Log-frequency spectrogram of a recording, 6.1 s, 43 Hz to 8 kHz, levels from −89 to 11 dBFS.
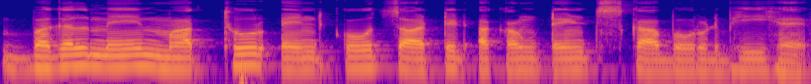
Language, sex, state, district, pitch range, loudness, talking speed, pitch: Hindi, male, Rajasthan, Jaipur, 105-120 Hz, -19 LUFS, 110 wpm, 110 Hz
